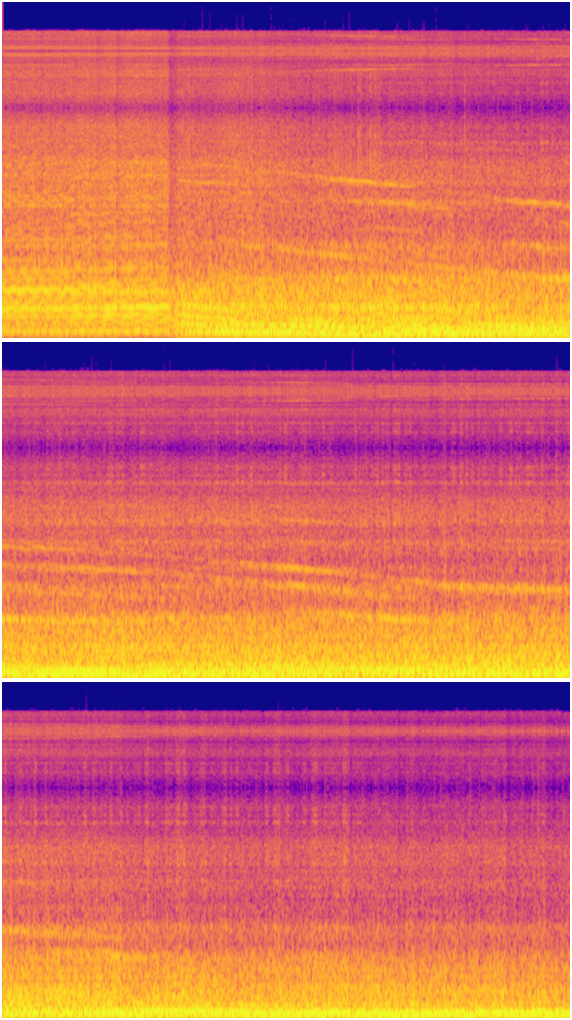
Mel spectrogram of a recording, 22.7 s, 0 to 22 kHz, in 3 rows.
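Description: Inside the cabin of a 1972 Dodge Dart drag car coasting down after its pass: the engine, loud, running at low revs with a heavy rumble, changing abruptly about two seconds in as the revs drop. A thin whine falls steadily in pitch over the following ten seconds as the car slows.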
